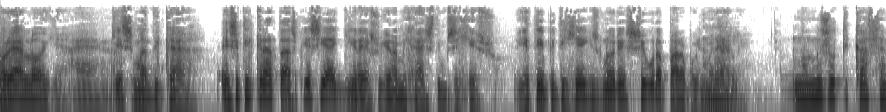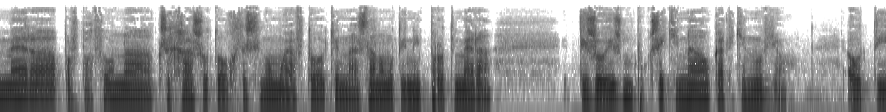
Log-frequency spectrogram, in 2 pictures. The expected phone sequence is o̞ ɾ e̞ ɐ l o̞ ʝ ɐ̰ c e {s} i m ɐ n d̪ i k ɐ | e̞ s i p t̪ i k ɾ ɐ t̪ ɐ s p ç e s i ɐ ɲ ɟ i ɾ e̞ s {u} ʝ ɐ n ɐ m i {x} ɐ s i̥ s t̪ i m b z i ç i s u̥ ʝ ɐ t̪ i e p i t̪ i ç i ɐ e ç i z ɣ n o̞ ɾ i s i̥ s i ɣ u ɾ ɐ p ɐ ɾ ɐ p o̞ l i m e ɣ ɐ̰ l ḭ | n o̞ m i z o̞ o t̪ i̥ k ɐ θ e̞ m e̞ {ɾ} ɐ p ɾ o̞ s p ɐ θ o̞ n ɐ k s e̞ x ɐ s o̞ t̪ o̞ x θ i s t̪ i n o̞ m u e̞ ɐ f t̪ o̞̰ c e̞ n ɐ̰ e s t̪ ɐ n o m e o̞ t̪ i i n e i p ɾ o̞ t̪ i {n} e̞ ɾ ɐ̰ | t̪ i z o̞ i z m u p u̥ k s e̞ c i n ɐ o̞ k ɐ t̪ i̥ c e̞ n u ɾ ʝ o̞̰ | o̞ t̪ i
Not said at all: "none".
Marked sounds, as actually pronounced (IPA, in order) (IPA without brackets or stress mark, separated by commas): s, u, x, ɾ, m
